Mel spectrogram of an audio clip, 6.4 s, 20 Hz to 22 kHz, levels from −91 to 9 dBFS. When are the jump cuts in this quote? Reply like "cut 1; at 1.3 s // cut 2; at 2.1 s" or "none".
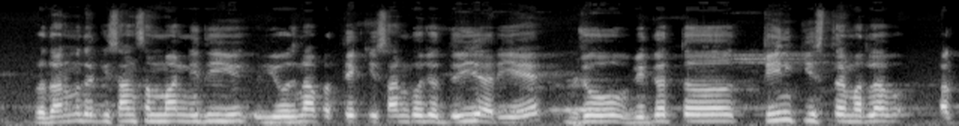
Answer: none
